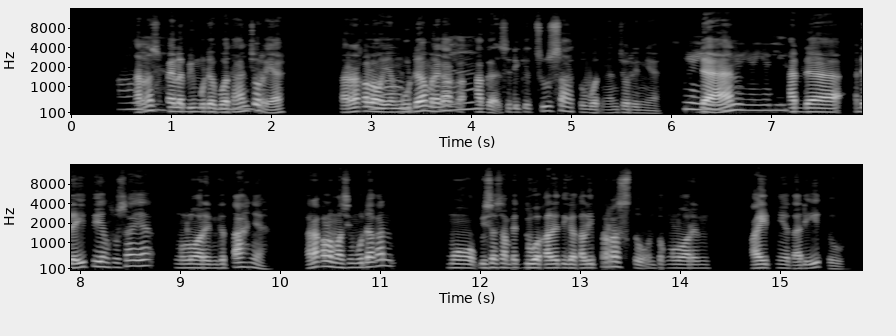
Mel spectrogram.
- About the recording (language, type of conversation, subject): Indonesian, podcast, Bisa ceritakan tentang makanan keluarga yang resepnya selalu diwariskan dari generasi ke generasi?
- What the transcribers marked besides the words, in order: none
